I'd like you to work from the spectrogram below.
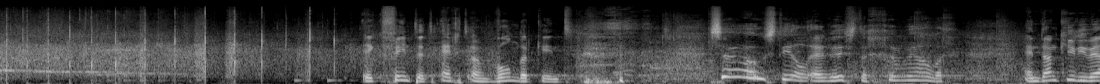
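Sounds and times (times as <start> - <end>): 
crowd applauding: 0.0 - 7.1
laughter: 3.2 - 9.5
speech: 3.6 - 6.3, 7.1 - 9.6, 10.2 - 10.9.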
